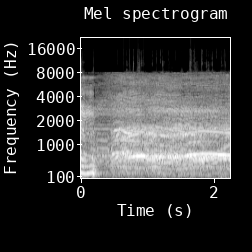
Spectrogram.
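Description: A zakir's voice through a microphone, holding one long, high chanted note in a mourning recitation. The note begins about half a second in, after a brief break, and rises slightly as it is held.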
